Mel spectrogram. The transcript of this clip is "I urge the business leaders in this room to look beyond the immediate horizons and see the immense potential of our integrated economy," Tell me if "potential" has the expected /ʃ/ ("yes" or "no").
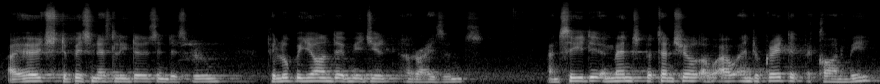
yes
